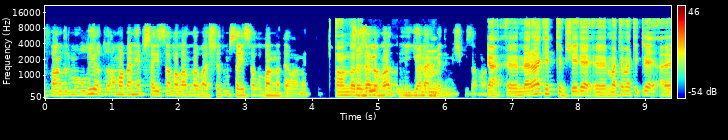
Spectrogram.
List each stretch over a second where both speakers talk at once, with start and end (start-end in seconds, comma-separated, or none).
4.6-6.0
